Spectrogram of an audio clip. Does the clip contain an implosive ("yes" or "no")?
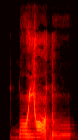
yes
